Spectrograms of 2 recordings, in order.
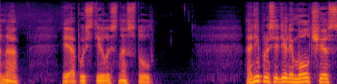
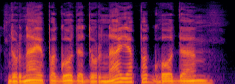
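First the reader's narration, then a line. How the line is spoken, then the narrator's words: Exquisitely polite, unpleasant tone. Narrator (Russian): сказал снова де Пренест, изысканно любезным, неприятным тоном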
